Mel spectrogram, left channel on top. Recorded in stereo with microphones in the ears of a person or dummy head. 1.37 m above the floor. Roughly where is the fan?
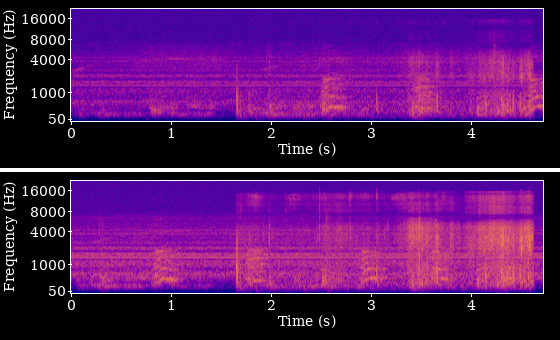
Right.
